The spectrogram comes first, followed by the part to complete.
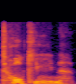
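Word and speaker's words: Tolkien: We were looking the other day and I found this on Tolken correctly pronounced or Tolken as we mostly pronounce it and he was talking I didn't really like his mom on this.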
